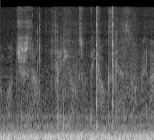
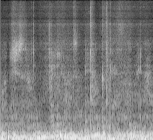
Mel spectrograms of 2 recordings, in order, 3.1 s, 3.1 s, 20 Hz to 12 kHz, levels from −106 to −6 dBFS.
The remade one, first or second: second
